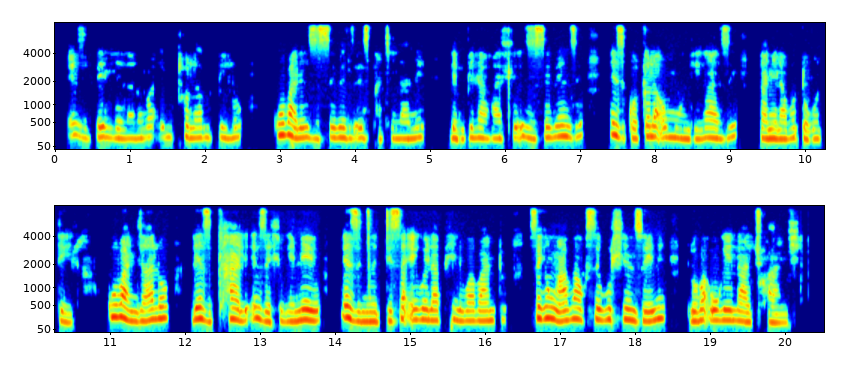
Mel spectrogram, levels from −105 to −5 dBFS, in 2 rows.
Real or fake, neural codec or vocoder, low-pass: real; none; 7.2 kHz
